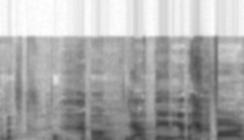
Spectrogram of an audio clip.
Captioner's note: laughs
